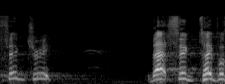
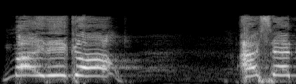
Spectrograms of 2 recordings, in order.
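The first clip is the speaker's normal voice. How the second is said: high, loud, slow proclamation; booming drawn-out praise; preaching at full force; 12 semitones higher, 18 dB louder, much slower than usual. Real, not acted. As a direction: proclaim each word with full weight.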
